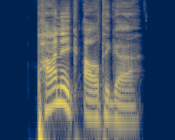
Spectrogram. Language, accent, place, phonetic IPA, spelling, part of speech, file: German, Germany, Berlin, [ˈpaːnɪkˌʔaːɐ̯tɪɡɐ], panikartiger, adjective, De-panikartiger.ogg
- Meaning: 1. comparative degree of panikartig 2. inflection of panikartig: strong/mixed nominative masculine singular 3. inflection of panikartig: strong genitive/dative feminine singular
